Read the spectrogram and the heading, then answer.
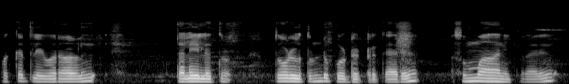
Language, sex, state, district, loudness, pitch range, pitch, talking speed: Tamil, male, Tamil Nadu, Kanyakumari, -17 LUFS, 130-145 Hz, 135 Hz, 95 wpm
